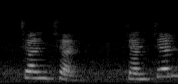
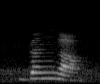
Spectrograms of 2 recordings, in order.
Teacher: अनुस्वार का उच्चारण करते समय वायु केवल नाक से निकलती है। इसका चिन्ह अक्षर के ऊपर बिंदु के रूप में किया जाता है।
